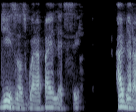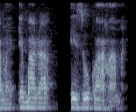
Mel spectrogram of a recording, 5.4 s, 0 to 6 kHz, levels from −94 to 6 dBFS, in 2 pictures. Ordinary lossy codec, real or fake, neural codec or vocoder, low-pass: none; real; none; 5.4 kHz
